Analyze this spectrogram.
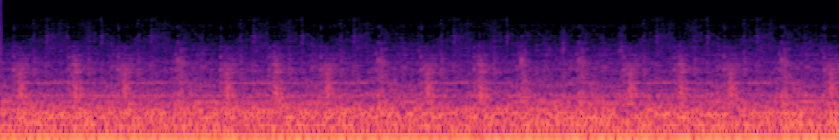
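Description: A truck rumbles past close by.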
